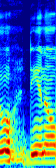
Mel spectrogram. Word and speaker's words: اهدنا: الله اهدنا الصراط المستقيم يخطا بعض الناس في قراءه كلمه اهدنا حيث لا ينطقون بالهمزه في بدايتها هكذا اهدنا الصراط بداعي ان هذه الهمزه همزه وصل وهمزه الوصل تحذف مطلقا والصحيح ان همزه الواصل تحذف في اثناء درج الكلام هكذا اياك نعبد واياك نستعين اهدنا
